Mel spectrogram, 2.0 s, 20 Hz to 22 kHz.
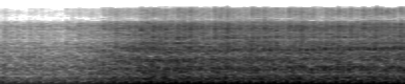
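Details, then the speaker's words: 12-valve Cummins dually, new fuel pump, original overflow valve refitted, exhaust backed outside: low steady diesel rumble builds to an even idle with regular firing and no stumble. Normal idle after the fix. "they replace that overflow valve with the one that was in it and it fired right up"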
